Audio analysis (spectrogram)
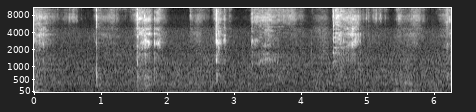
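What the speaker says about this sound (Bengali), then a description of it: "চিনিটা দিয়েও আমি অনেকক্ষণ নাড়বো এটাকে।" Semolina and sugar stirred in a pan, with a spoon giving uneven scraping, rubbing strokes against the metal. Close and moderately quiet, with brief louder scrapes and no talk.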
